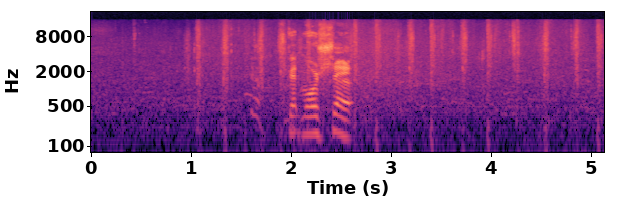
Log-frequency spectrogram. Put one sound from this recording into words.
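Footsteps pad quickly on sand.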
